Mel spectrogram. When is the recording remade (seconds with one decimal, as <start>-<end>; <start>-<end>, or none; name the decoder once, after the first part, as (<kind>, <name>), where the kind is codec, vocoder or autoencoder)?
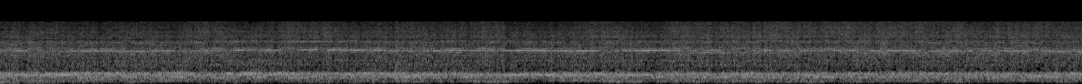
0.0-4.3 (vocoder, BigVGAN v2); 5.5-10.8

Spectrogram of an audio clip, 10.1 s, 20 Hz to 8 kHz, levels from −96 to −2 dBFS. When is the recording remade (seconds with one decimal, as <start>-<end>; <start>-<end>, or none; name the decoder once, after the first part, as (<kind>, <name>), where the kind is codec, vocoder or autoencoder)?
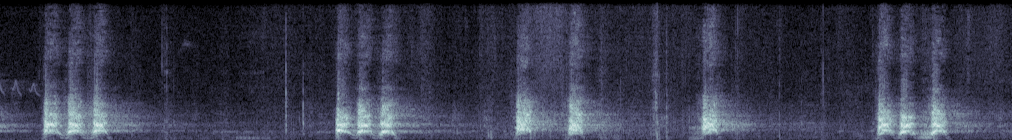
2.2-6.7 (vocoder, BigVGAN v2)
